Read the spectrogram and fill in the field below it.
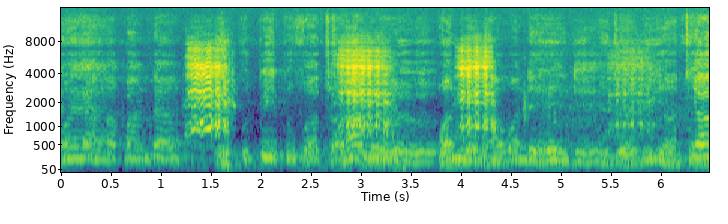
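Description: Goat bleating in a Nigerian comedy film scene, several loud wavering bleats rising in bursts over a busy background, with voices talking around them.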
